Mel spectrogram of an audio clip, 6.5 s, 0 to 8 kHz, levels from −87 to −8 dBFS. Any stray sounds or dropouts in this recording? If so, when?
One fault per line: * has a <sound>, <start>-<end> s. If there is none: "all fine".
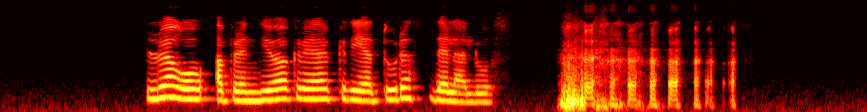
* has a laugh, 4.2-5.5 s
